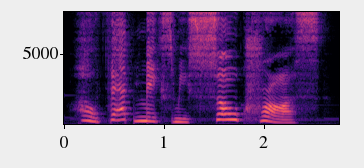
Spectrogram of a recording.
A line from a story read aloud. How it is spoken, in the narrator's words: said Asher angrily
